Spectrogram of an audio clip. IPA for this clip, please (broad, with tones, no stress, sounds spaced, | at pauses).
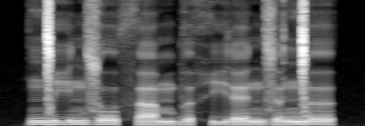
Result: ŋ͡ǀ i˦ n z o˦ θ a˨ m b ə˨ h i˨ ɾ ɛ˨ n z ə˨ ŋ͡ǀ ə˦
